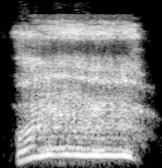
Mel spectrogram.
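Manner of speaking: very high, loud mock scream; imitated scream. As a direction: let out a long piercing imitation wail. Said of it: "So he stopped screaming".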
